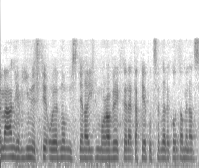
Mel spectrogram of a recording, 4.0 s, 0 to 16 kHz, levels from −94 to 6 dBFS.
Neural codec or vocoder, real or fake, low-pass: codec, 16 kHz, 1.1 kbps, Voila-Tokenizer; fake; 7.2 kHz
